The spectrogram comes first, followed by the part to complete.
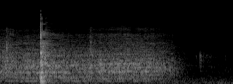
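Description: Handheld gas torch flame hissing steadily over a wet acrylic pour, with a sharp click about half a second in; the hiss cuts off shortly before the end as the torch is shut off.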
